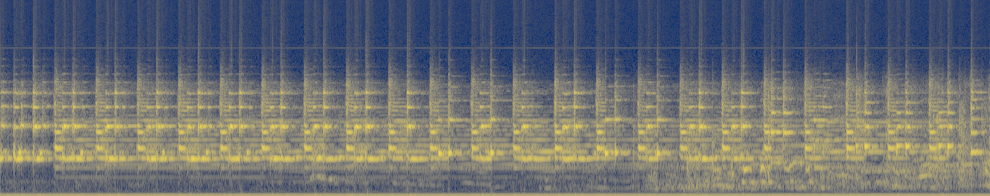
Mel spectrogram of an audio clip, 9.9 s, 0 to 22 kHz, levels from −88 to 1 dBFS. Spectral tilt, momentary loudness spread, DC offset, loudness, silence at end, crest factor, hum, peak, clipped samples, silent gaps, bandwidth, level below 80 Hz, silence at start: -1.5 dB/octave; 3 LU; 4%; -11 LUFS; 0 s; 12 dB; none; 0 dBFS; under 0.1%; none; over 20 kHz; -50 dBFS; 0 s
